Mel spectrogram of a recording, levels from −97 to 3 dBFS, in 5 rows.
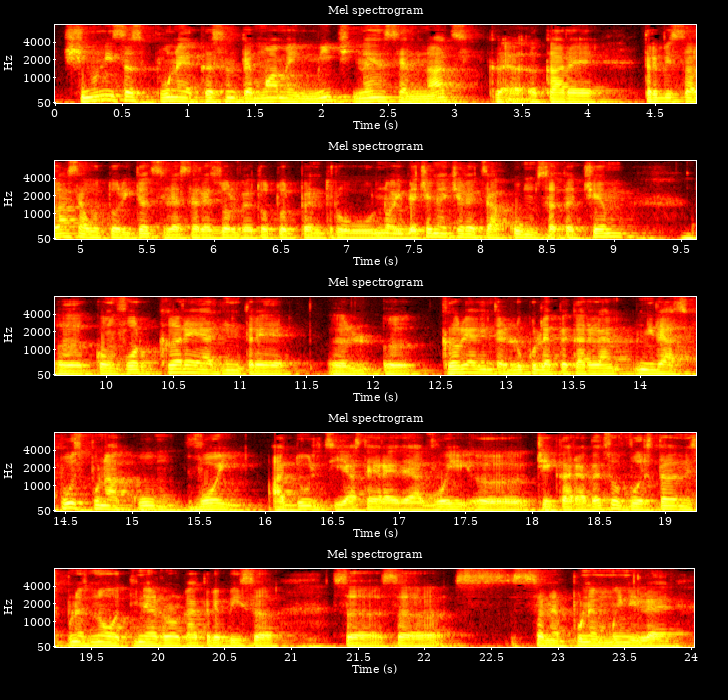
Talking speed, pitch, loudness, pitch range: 175 wpm, 105 Hz, -17 LUFS, 95-120 Hz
